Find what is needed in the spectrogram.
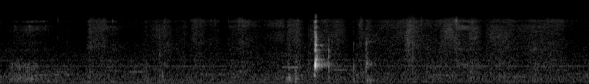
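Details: Hiccups recorded on a Flip Video camera: one abrupt, sharp hiccup over faint room noise.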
